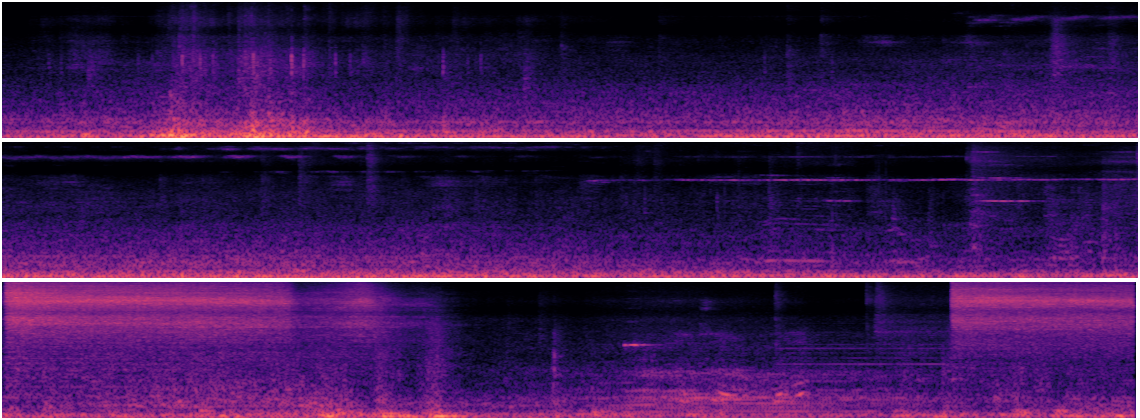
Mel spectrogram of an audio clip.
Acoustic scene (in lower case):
bus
